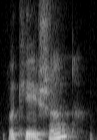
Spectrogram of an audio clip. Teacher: you either can use a schwa here, vacation, or you will hear people use a short but still clear A, vacation.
